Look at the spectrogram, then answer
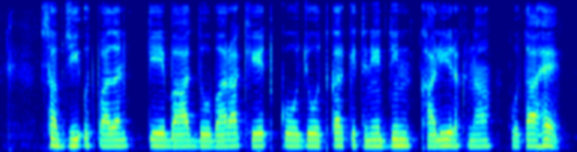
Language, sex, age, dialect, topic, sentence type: Hindi, male, 18-24, Garhwali, agriculture, question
